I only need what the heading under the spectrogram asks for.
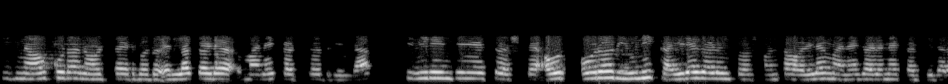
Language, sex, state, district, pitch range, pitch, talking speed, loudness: Kannada, female, Karnataka, Shimoga, 235-275 Hz, 250 Hz, 105 wpm, -17 LUFS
